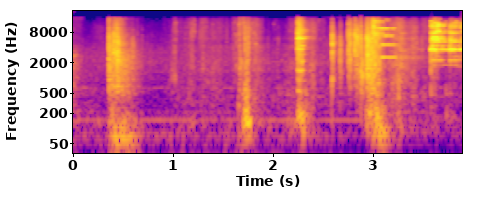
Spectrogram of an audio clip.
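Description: A metal case's latches click open.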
